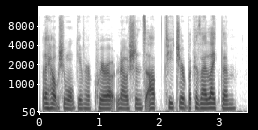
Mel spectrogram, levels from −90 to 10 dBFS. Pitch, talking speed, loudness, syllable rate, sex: 160 Hz, 260 wpm, -20 LUFS, 6.1 syllables/s, female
